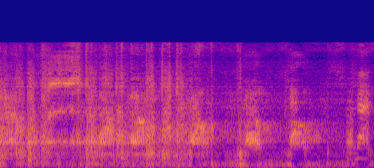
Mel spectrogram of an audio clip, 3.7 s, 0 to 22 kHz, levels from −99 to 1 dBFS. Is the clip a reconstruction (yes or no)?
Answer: yes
